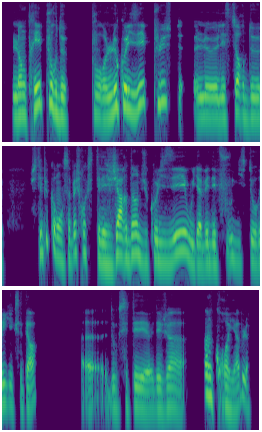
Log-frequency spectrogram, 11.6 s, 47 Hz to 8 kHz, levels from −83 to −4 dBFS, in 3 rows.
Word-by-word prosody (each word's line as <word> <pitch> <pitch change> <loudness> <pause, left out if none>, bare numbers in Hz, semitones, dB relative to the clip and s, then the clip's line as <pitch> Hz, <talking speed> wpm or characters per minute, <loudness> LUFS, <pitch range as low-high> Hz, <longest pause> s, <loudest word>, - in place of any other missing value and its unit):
l'entrée 130 +8 +4
pour 190 -7 +2
2 120 -3 +2 0.3
Pour 125 -3 0
le 135 +8 +6
Colisée, 175 +2 +5
plus 210 +1 -1
de 355 - -8
le 120 0 +2
les 120 +1 0
sorts 125 +2 0
de 120 0 -1 0.4
je - - -8
sais - - -2
plus - - -4
comment 135 -2 +1
ça 115 - -8
s'appelle! 155 - -2
Je - - -8
crois 160 - -4
que - - -9
c'était 130 - -4
les 115 -1 +3
jardins 145 +6 +4
du 115 -5 -6
Colisée, 130 +8 +1
où 135 - -1
il 115 - -5
y - - +4
avait 110 +1 +1
des 110 - -1
fouilles 130 +4 -8
historiques, 120 +2 -4
et - - -7
cetera. - - -2 0.7
Heu, - - 0 0.2
donc, 110 -1 -8
c'était, 115 +1 -5
heu, 100 0 -1
déjà, 110 -1 -2 0.3
incroyable! 125 -11 0
125 Hz, 210 wpm, -28 LUFS, 115-150 Hz, 0.7 s, le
